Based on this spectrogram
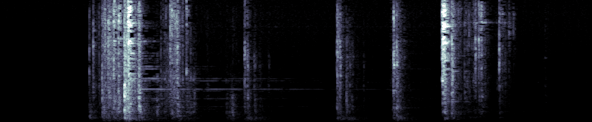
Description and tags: Recordings of arcade games and atmos from Brighton seafront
